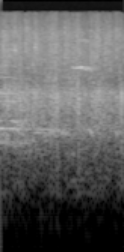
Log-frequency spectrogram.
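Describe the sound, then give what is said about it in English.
A live audience claps steadily for Anthony Moyles, Desi Dolan and Oisín McConville, a dense, even wash of hands that holds at a fairly loud level for the whole stretch without rising or fading. “Keep the applause going, please, for Anthony Moyles, Desi Dolan and Oisín McConville.”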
